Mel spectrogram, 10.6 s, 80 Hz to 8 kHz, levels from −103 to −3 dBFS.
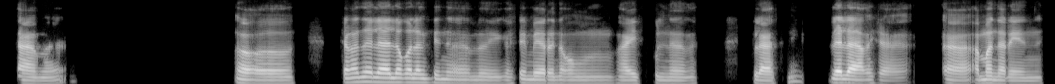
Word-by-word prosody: Tama. 110 -1 0 1.7
Oo. 115 -3 +1 0.5
Tsaka 155 +2 +1
naalala 155 -2 +5
ko 150 - +1
lang 145 -1 +2
din 130 -2 -3
na 120 -1 -4
may 115 -1 -6
kasi 115 +3 -5
meron 120 -1 +1
akong 115 0 -4 0.3
high 115 0 0
school 115 - -11
na 110 0 -4 0.8
classmate, 120 - 0 0.2
lalaki 125 -3 +6
siya, 110 -2 -4 0.6
ah, 110 -1 +1
ama 125 +1 +3
na 115 - +2
rin, 105 -1 -3
115 Hz, 125 wpm, -23 LUFS, 110-130 Hz, 1.7 s, lalaki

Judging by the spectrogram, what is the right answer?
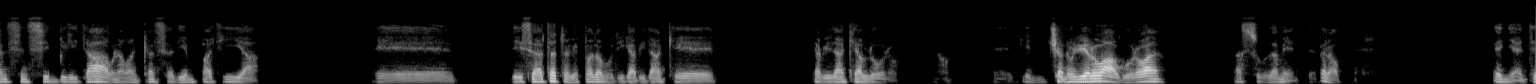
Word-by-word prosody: insensibilità, 115 0 -1
una 105 0 -7
mancanza 110 +2 -8
di 110 +2 -5
empatia. 110 -2 -7 1.1
Ehm, 95 -1 -11 0.5
devi 110 - -2
stare 120 0 +2
attento 135 -4 +3
che 100 -1 -5
poi 120 - -3
dopo 105 -5 -1
ti 100 +1 -12
capita 100 0 -4
anche 100 -3 -5 0.9
capita 100 +2 -3
anche 110 +1 -3
a 105 - +2
loro, 90 -4 -8 0.3
no, - - -29 0.4
e 95 - -30
quindi 105 -4 -17
cioè - - +3
non 120 +2 +2
glielo 130 +3 +10
auguro, 110 +5 +7
eh, 125 -3 -2 0.7
assolutamente, 105 -3 -9
però - - -4 1.5
E 115 -3 -1
niente, 95 -2 -6
105 Hz, 120 wpm, -21 LUFS, 100-115 Hz, 1.5 s, glielo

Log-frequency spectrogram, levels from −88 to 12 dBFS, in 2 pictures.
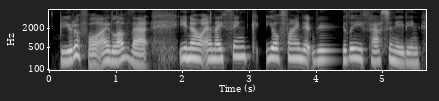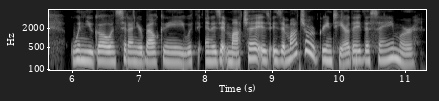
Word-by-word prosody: Beautiful, 185 - +1
I 185 - +2
love 190 +5 +2
that. 160 -5 +1 0.4
You 235 +2 +3
know, 225 -2 +6
and 215 0 +2
I 215 - +4
think 255 +3 -3
you'll 230 +1 +4
find 225 -1 0
it - - 0
really 200 +3 -1
fascinating 185 -4 -3 0.4
when 195 +1 0
you 180 -1 +2
go 180 0 +3
and 175 0 -3
sit 195 +3 -3
on 180 -1 -1
your 165 - 0
balcony 170 -1 -2
with 170 +2 -5
and 180 0 -1
is 180 +1 0
it - - +2
matcha, 175 +6 +1
is 190 -1 +2
is 190 -1 -1
it 175 - +3
matcha 290 - -2
or 315 - +3
green 200 -5 -1
tea, 155 -4 -4
are 165 +2 0
they 195 0 0
the 190 0 -3
same, 205 +3 -1
or 155 -2 -5
190 Hz, 205 wpm, -21 LUFS, 175-220 Hz, 0.4 s, know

